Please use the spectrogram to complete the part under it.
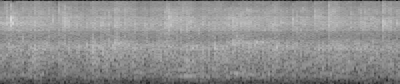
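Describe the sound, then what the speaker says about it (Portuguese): A church congregation claps together in a steady, dense wash of applause, fairly soft and continuous for a couple of seconds with no speech over it. "Vamos aplaudir mais, igreja."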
